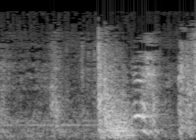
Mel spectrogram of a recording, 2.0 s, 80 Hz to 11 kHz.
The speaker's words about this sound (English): I'd been locked in the room for no more than 10 minutes when the door was opened and Maria and Joseph were roughly pushed inside.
